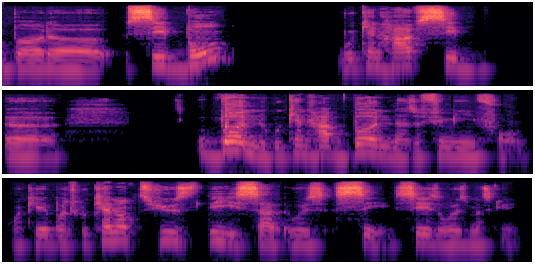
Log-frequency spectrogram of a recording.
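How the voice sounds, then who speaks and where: This screen-recorded French lesson features a patient woman tutor whose deep voice is darkish and stuffy with a cold. Using a computer mic for the one-on-one session, she alternates French and English and repeatedly asks "ok?"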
